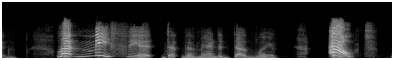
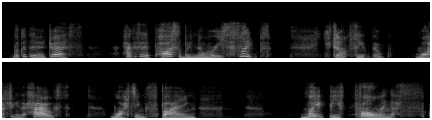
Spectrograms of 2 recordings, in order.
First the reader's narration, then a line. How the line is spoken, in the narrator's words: muttered Uncle Vernon wildly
